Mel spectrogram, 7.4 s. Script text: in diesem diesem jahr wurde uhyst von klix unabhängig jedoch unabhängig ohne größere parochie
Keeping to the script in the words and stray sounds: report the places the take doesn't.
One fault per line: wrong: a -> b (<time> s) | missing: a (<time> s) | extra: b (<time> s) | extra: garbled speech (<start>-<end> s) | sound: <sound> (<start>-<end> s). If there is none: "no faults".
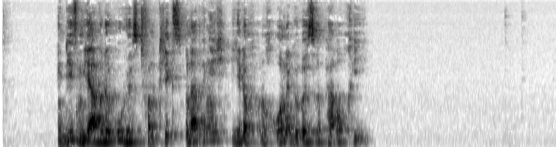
missing: diesem (1.1 s)
wrong: unabhängig -> noch (3.5 s)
